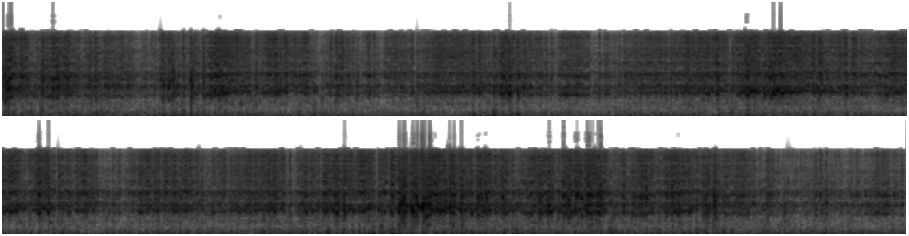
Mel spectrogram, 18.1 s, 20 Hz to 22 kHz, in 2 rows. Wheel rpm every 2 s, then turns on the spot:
220, 230, 230, 230, 230, 230, 230, 230, 220.
none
